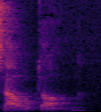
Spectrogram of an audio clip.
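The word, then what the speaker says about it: Caodong: It's now pronounced in Chinese Cao Dong school. In Chinese, it used to be pronounced Cao Tung, T-S-A-O-U-T-U-N-G.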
